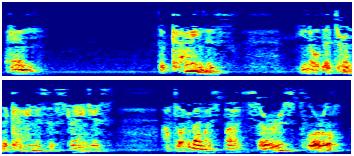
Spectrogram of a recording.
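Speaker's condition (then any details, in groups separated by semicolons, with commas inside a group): Tracheotomy; tracheotomy for 4 years, 8 surgeries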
